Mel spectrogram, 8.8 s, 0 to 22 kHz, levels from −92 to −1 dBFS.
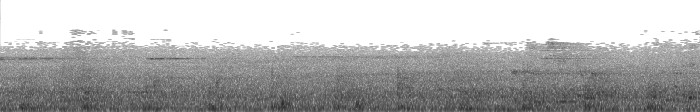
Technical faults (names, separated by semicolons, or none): MP3 compression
